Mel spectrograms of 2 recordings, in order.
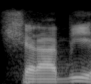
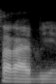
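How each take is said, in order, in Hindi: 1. यह शब्द sh ध्वनि से शुरू होता है। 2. यह शब्द सामान्य s ध्वनि से शुरू होता है। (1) "शराबी है, क्योंकि शराब से आया वर्ड" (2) "हम बोल रहे हैं शराबी, नहीं"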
